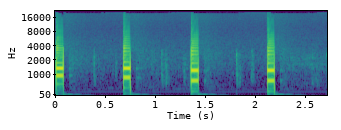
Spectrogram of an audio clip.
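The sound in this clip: Telephone keypad tones enter a voicemail passcode: five short, evenly spaced electronic beeps with silence between them.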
